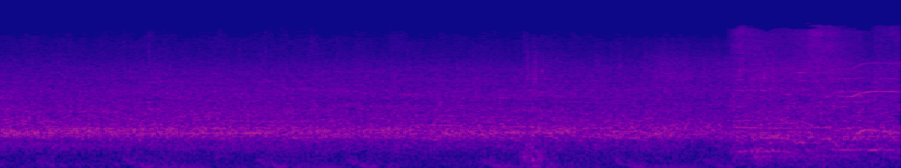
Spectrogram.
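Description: Large ballpark crowd cheering steadily for a walk-off home run that has just won the game.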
